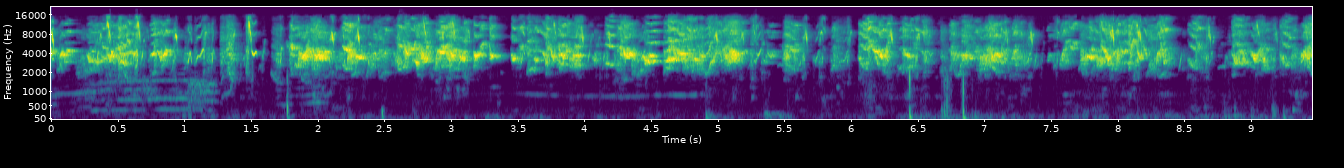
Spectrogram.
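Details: Chirping from baby lovebirds: bursts of shrill, rapid twittering that swell and fade in waves, with faint clicks between them.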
